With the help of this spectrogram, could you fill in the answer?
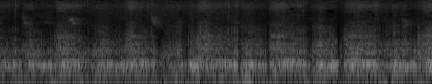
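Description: Fingertips scratch the sides of a dark grey foam windscreen on a microphone, producing a continuous, muffled rustling and scratching. The sound is dense and low, with most energy in the lows and low mids and nothing bright above it.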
